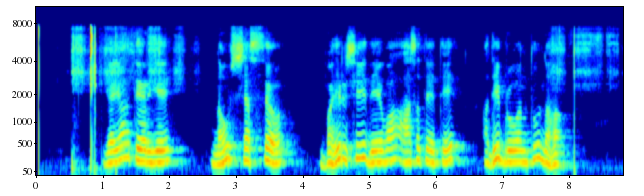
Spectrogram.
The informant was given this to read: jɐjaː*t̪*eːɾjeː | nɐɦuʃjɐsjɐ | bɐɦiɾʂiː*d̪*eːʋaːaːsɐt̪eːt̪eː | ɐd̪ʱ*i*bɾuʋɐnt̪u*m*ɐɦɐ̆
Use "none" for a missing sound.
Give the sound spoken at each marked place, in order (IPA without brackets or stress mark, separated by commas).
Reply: t̪, d̪, i, n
